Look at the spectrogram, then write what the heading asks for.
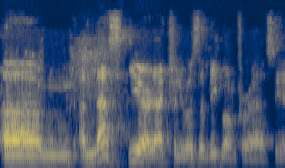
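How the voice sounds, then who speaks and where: This man speaks with an Argentine accent at a moderate pace. His pitch is fairly high. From Argentina. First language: Spanish. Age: 30s. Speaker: design studio co-founder. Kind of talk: interview.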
